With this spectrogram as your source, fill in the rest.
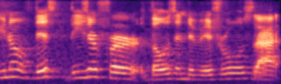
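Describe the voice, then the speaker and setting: A woman talks at a moderate pace with ordinary pitch variation. Room echo is audible around her voice. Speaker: tarot reader. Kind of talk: tarot reading. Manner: halting.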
